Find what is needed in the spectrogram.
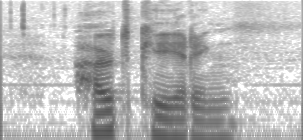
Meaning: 1. benefit, subsidy 2. social security 3. payment
- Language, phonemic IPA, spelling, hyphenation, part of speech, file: Dutch, /ˈœy̯tˌkeːrɪŋ/, uitkering, uit‧ke‧ring, noun, Nl-uitkering.ogg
